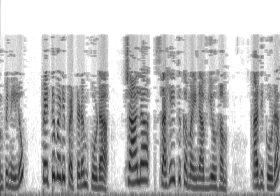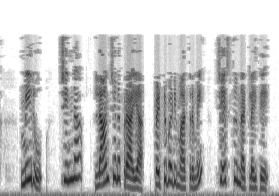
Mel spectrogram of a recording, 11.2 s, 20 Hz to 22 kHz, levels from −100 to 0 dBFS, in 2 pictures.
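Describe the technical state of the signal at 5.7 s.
At 5.7 s the speech carries the same damage heard across the whole clip, likely WMA compression: ringing, washy smearing with hiss that breathes alongside the signal, consistent with a low bitrate around 24 kbps. Nothing remains above 10.4 kHz, but unlike a plain low-pass filter, the remaining band itself sounds heavily degraded.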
